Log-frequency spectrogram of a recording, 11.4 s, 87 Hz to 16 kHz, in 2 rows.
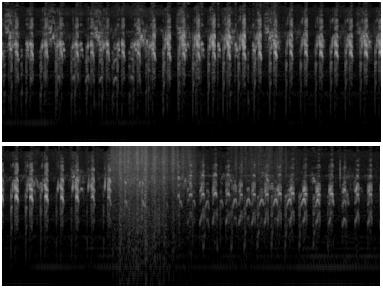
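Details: Osprey pair at their new nest near Charlo, Montana, on a nest camera, morning of 11 July 2018, during nest building and mating season: rapid series of sharp, high chirps, about two per second, with a brief burst of broadband noise midway.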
